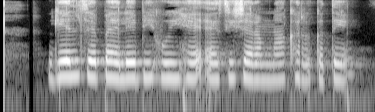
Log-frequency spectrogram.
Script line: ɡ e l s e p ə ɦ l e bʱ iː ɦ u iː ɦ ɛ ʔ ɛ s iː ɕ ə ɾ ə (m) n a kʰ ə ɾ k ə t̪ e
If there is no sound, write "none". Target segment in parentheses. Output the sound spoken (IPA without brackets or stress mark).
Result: m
